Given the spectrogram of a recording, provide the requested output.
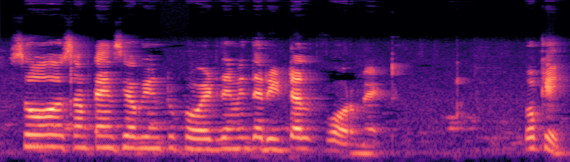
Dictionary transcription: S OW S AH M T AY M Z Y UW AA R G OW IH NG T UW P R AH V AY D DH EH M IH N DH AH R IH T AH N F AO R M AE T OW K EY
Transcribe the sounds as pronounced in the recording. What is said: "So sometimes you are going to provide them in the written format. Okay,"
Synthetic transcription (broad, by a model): S OW S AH M T AY M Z Y UW AA R G OW IH NG T UW P R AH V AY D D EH M IH N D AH R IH T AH L F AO R M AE T OW K EY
